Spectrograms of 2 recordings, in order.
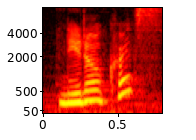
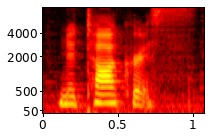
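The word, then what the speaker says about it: Nitocris: Neato Chris? Am I saying that right? Neato Chris? Neato Chris? Fate Grand Order? How do you pronounce? Pronunciation. Natakris.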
